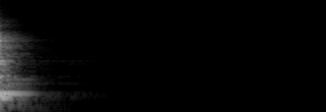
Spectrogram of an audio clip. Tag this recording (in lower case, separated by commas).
bell, cowbell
